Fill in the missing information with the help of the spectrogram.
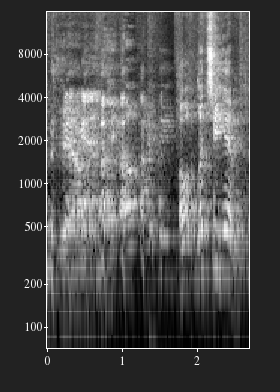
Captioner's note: everyone laughs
